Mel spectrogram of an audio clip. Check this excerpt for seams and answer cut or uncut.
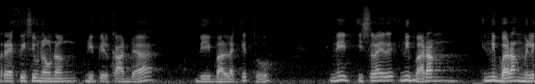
uncut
